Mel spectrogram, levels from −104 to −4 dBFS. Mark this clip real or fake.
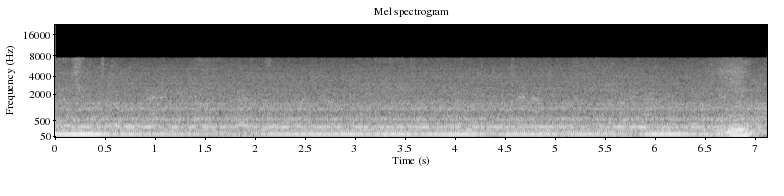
real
